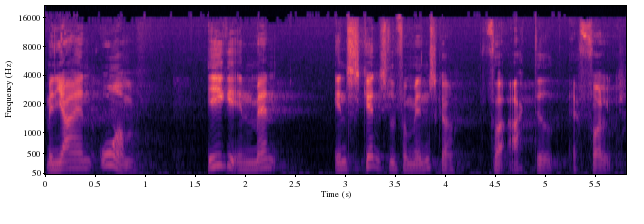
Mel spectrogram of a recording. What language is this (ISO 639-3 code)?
dan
